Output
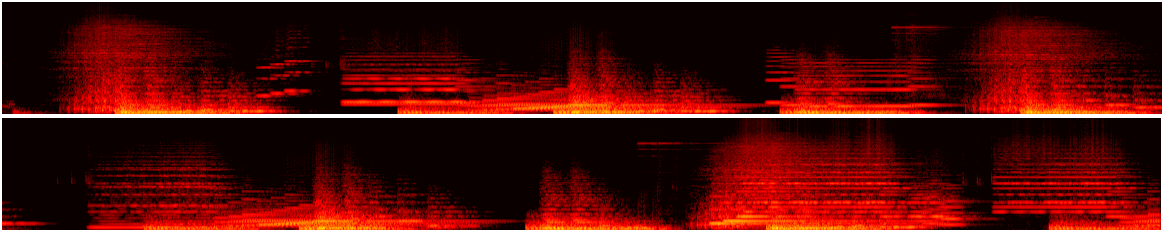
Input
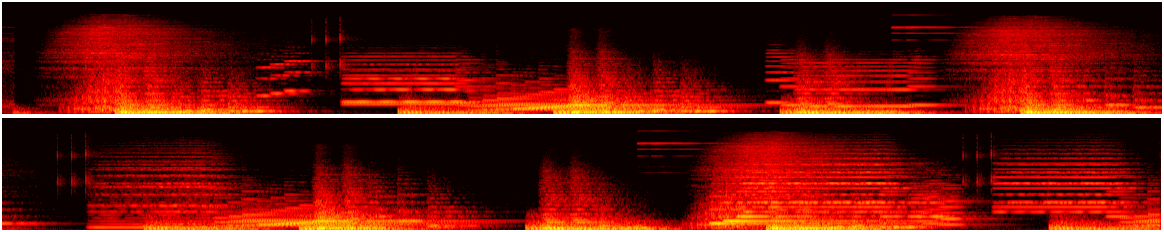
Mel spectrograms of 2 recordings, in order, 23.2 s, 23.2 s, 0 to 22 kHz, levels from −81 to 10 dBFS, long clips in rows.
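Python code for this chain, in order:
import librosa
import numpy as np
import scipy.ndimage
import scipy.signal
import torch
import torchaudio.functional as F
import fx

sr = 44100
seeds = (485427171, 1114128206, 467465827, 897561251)

y = fx.dead_time(x, sr, dead_ms=0.093)
y = fx.noise_reduce_blind(y, sr, reduce_db=7)
y = F.gain(torch.from_numpy(y), -7.5).numpy()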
